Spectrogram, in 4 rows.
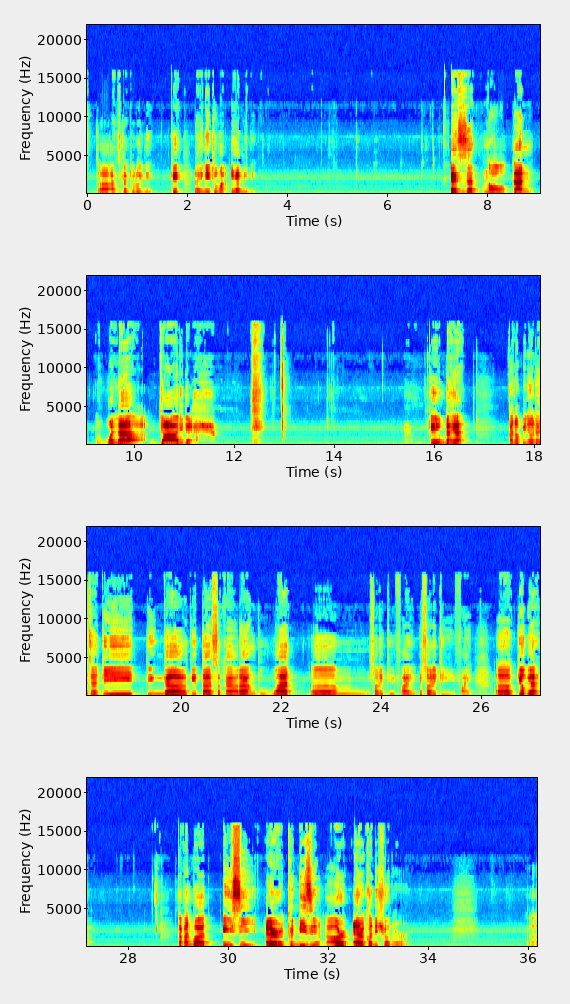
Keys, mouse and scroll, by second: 3.3-4.1 scroll up 3, 3.7 e, 5.1 a, 5.2 z, 6.3 ctrl+z, 6.8 s, 8.0 g, 9.4 z, 10.1 middle click, 10.4 scroll down 4, 10.5 Tab, 10.7 middle click, 11.5 middle click, 12.2 KP_3, 12.8 s, 14.4-14.8 scroll down 3, 14.7 middle click, 16.6 middle click, 21.7 KP_1, 22.3 shift+middle click, 22.8-23.4 scroll up 2, 23.4 scroll up 2, 23.4 shift+a, 24.3 scroll down 3, 24.6 z, 25.5 shift+middle click, 26.0 g, 28.6 s, 29.4 shift+middle click, 29.6 scroll up 4, 30.3 g, 31.4 s, 33.1 g.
